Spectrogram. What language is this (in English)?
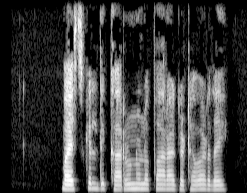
Pashto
